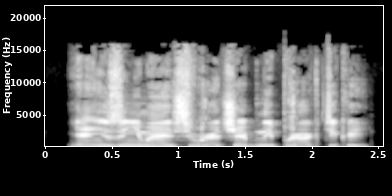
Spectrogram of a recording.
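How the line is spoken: Grumbling. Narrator (Russian): проворчал

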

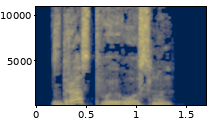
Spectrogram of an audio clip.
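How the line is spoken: Hoarse, exhausted voice. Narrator (Russian): говорит Юдора хриплым от усталости голосом

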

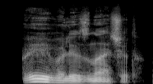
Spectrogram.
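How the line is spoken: Sighed. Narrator (Russian): вздохнул Кайда

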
